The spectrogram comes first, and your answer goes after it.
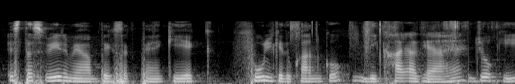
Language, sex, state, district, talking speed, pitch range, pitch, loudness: Hindi, male, Uttar Pradesh, Hamirpur, 220 wpm, 135-160 Hz, 140 Hz, -18 LUFS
